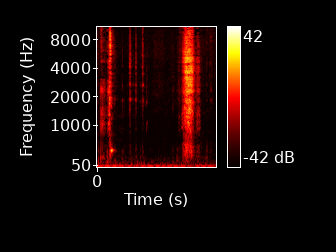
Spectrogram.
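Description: A person crying quietly: two sharp, breathy sniffling sobs about a second and a half apart, with soft shaky breathing in between and no talking.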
